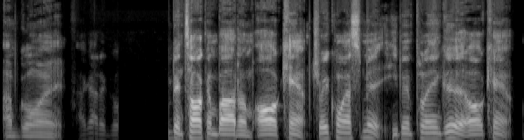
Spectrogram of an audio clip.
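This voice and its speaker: A man's voice: mid-range voice, animated, moderate pace, no echo. Laid-back man, dry close sound. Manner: laid-back, checks in with the listener. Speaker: podcast co-host. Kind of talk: casual sports chat.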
